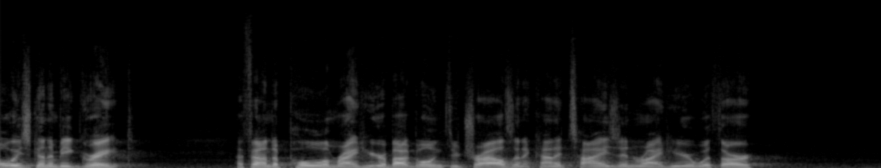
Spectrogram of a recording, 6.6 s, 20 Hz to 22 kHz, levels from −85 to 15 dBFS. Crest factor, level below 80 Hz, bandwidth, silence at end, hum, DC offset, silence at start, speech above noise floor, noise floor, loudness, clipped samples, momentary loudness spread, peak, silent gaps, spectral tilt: 18 dB; -70 dBFS; 14.5 kHz; 0.95 s; none; under 0.1%; 0 s; 40 dB; -69 dBFS; -30 LUFS; under 0.1%; 7 LU; -12 dBFS; none; -6 dB/octave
